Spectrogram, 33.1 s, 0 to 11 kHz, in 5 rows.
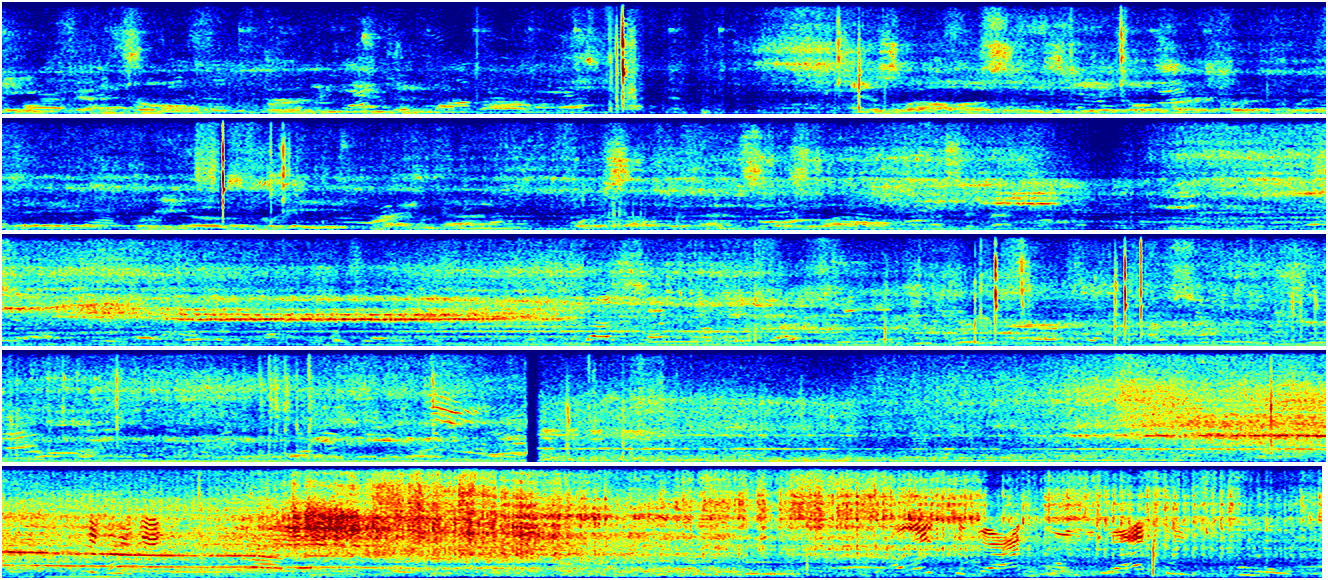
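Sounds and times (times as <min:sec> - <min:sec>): armoured vehicle engine driving: 0:00.0 - 0:33.0
crowd chatter: 0:00.0 - 0:33.0
vehicle engine rising in pitch: 0:04.4 - 0:33.0.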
